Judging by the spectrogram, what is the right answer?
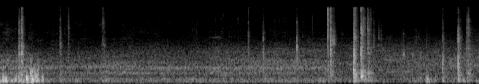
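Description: Sharp plastic clicks and knocks, scattered, with a cluster about three and a half seconds in, as the plastic trim panel around an electric car's front trunk is worked loose by hand.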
